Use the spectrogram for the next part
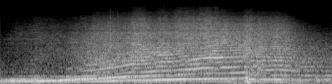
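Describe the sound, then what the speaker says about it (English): A Ferrari sports car at an outdoor car show revs hard, its engine note climbing steadily in pitch, then drops briefly and pulls away, loud and close with a strong throaty roar. "Ferrari, that's what that was."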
